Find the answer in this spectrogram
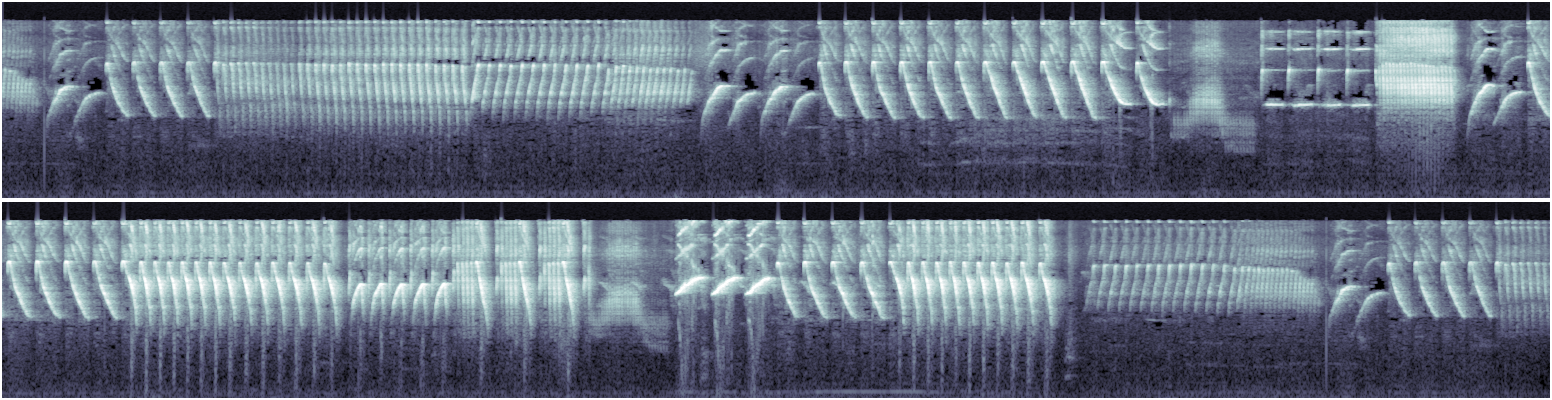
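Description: Domestic canary singing: fast trills of rapidly repeated down-sweeping notes, switching to a new repeated phrase every few seconds, with short breaks about twelve and twenty-six seconds in.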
